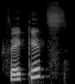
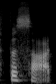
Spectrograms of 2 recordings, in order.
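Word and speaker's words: façade: infrastructure it uh okay how do we pronounce these words fakeets maybe right you used to pronounce like that this is uh we we pronounce it as facade okay facade and the meaning is front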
